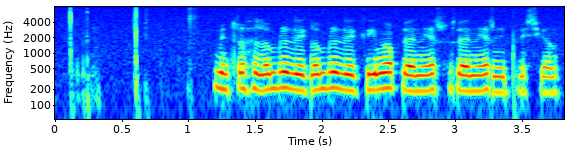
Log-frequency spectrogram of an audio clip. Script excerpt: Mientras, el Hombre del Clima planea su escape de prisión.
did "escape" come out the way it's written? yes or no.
no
